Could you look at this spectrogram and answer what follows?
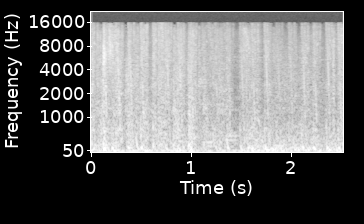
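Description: Rapid gunfire from a Fortnite match crackles in a dense, steady barrage, fairly quiet and distant-sounding, with no talking over it.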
